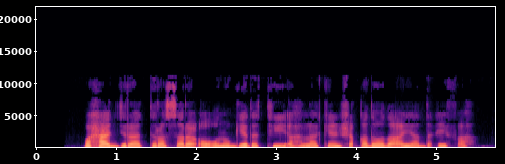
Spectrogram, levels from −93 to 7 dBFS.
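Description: Speech with MP3 compression audible throughout: the top end stops sharply at about 11.1 kHz, and the damage is plain, with weak spectral detail dropping in and out between frames. That points to a low bitrate, likely an MP3 encode around 46 kbps.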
